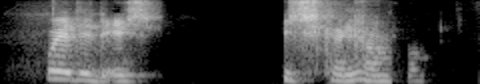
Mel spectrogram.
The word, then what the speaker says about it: Uisce: I like Ishka. It's good. And it's, you know, the usual Irish spelling that you can't figure out how to pronounce it from how it's written.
